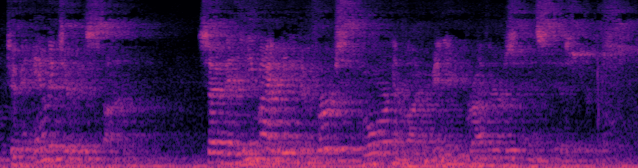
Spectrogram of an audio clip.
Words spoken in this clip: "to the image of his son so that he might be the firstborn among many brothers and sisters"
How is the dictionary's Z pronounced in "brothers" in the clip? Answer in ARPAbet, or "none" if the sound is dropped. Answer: Z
